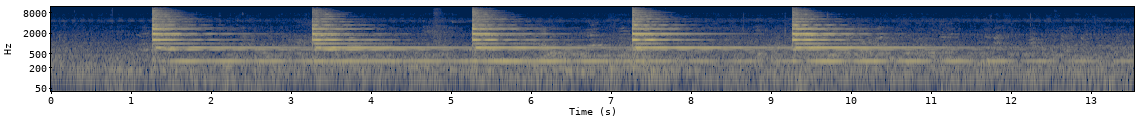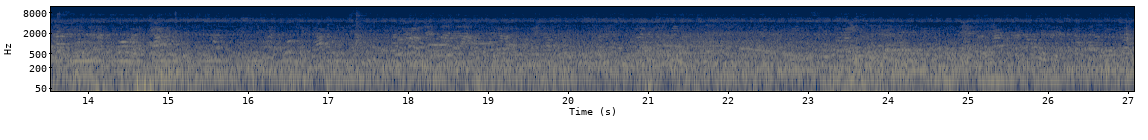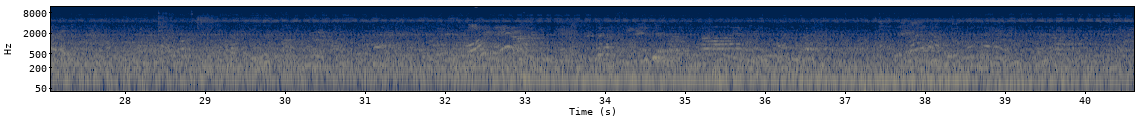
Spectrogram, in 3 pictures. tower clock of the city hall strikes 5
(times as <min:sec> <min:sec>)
0:01.2 0:18.0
